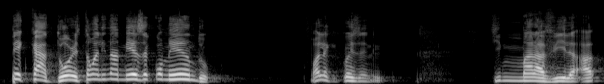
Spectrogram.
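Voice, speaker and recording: Animated preacher man. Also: mid-range voice. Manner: lively preaching, acts out quoted voices. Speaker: pastor. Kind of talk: sermon. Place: church hall.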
